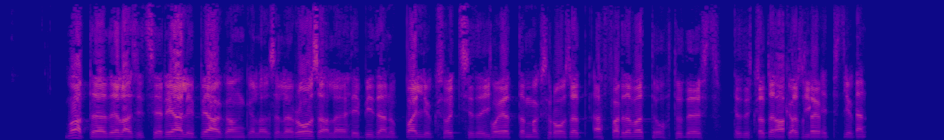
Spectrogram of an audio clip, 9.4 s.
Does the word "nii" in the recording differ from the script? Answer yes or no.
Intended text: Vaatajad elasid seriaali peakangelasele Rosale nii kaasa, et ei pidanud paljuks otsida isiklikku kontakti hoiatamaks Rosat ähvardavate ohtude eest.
yes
